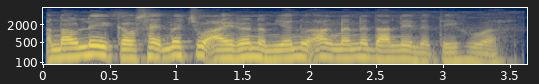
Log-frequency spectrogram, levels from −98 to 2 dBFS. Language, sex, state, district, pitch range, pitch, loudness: Wancho, male, Arunachal Pradesh, Longding, 125-155 Hz, 145 Hz, -15 LUFS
